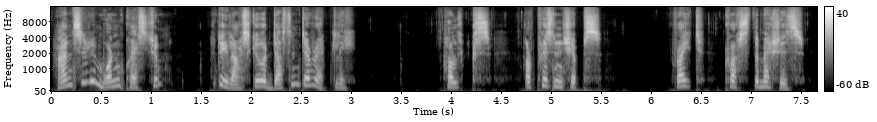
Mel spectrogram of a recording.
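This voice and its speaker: Storybook shrew: bossy, snapping older sister, voiced by the narrator, pitched up, close dry read. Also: sing-song, moderate pace, fairly bright tone, dry recording. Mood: scolding. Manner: snappish, scolding. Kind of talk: audiobook character voice.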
